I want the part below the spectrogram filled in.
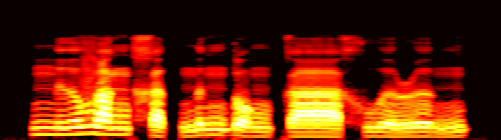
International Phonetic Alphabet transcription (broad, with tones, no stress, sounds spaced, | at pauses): n ɨ˧˥ ə̯ v a˧ ŋ x a˨˩ t̚ n ə˧ ŋ ɗ ɔ˨˩ ŋ k aː˨˩ x u˨˩ ə̯ ɹ ə˨˩˦ ŋ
